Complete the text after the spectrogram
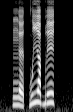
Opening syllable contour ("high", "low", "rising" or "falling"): low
